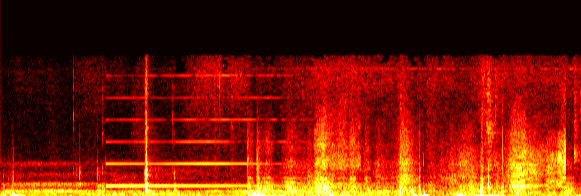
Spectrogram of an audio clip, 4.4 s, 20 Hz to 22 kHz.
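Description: A 2004 Otis elevator sounds one steady electronic beep about a second long after its call button is pressed. After it come a thump and a few knocks and rustles as the person steps into the car.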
